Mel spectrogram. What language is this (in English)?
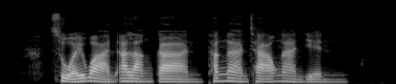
Thai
